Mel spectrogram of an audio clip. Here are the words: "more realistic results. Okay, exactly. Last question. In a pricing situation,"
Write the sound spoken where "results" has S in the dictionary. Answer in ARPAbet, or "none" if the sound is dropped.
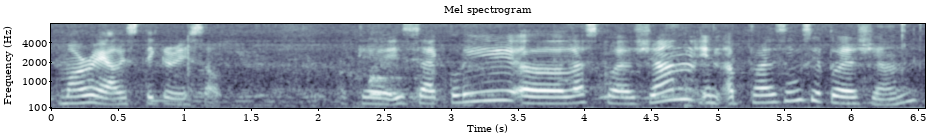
none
